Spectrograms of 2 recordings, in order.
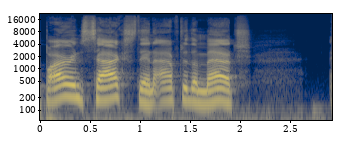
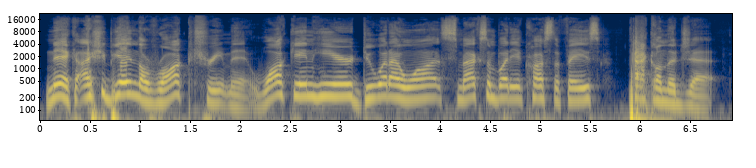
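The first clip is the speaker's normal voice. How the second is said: arrogant demand; 5 semitones higher, 7 dB louder than usual. Retold or imitated. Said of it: "he says".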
